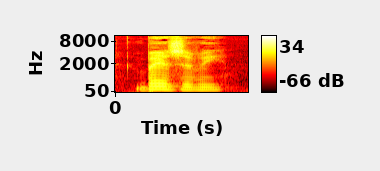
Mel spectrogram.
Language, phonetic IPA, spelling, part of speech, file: Ukrainian, [ˈbɛʒeʋei̯], бежевий, adjective, Uk-бежевий.ogg
- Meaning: beige (color)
